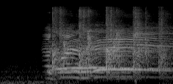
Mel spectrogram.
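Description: After a brief quiet moment, applause breaks out suddenly as hospital staff in Brazil clap in a corridor for a 94-year-old patient who beat Covid-19. A group claps steadily and loudly, with voices and cheering mixed into the dense clatter until the end.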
